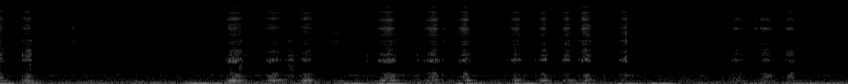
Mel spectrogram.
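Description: A graphite pencil is rubbed and scratched across the page of a spiral-bound paper sketchbook resting on a wooden desk, drawing and shading a vase outline. Short, dry raspy strokes repeat in uneven bursts, each with a bright scratchy edge over a soft low rumble.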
